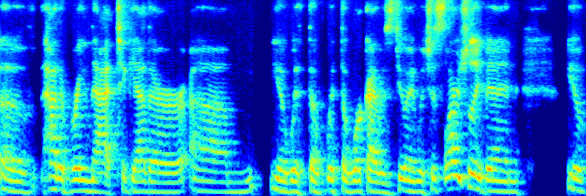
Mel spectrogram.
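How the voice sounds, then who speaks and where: A woman speaks with an American accent in a very deep, low pitch. Her tone is dark and mellow, her intonation fairly even. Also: moderate pace. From Texas, San Antonio. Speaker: investment executive. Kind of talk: interview. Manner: many fillers and repetitions.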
